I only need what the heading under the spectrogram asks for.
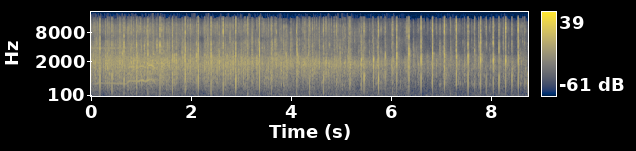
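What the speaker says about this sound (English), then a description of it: "Let's bring our speakers out for one last round of applause." A tech conference audience applauds the speakers as they come on stage, a loud, dense round of clapping that holds steady and then thins into scattered, distinct claps toward the end.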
